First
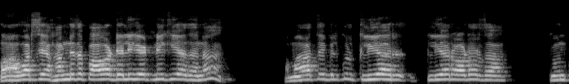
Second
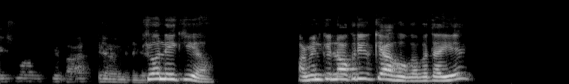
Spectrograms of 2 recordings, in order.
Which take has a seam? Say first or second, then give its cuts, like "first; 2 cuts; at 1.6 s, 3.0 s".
second; 1 cut; at 1.0 s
